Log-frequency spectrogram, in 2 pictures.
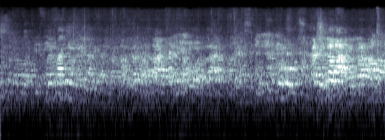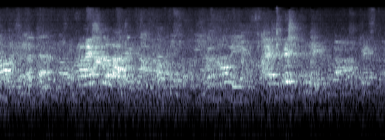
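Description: A crowd of people chatters and calls out in a large echoing hall.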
